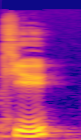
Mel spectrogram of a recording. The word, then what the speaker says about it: queue: I was today years old when I found out that Q, the word Q, is just okay. So Q U E U E, is just a Q, the letter followed by four silent letters.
